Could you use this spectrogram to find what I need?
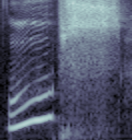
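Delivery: high, long-held rising "웁스"; drawn-out exclamation. Shown as a demonstration. Teacher mocks a spelling with piled-up vowels, drawn-out exclamation. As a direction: stretch the vowel of "웁스" upward, cartoon style.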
